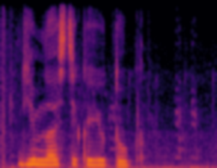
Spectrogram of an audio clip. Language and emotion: Russian, neutral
